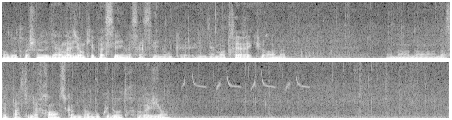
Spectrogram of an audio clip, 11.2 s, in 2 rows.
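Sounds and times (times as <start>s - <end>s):
speech: 0.0s - 3.8s, 4.8s - 7.8s
water dripping from trees after rain: 0.0s - 11.1s
thin high bird chirps: 7.8s - 9.6s.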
